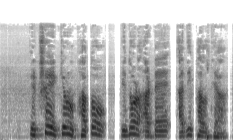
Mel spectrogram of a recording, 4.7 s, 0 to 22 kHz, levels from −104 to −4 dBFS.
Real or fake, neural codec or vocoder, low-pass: fake; vocoder, 48 kHz, 128 mel bands, Vocos; 10.8 kHz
